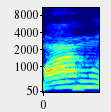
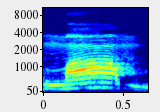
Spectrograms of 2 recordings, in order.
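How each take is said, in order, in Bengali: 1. শব্দটি 'ng' ধ্বনি দিয়ে শেষ হয়। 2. শব্দটি 'm' ধ্বনি দিয়ে শেষ হয়। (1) "মাং উচ্চারণ হবে না" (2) "এর উচ্চারণ হবে সাধি মাম"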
